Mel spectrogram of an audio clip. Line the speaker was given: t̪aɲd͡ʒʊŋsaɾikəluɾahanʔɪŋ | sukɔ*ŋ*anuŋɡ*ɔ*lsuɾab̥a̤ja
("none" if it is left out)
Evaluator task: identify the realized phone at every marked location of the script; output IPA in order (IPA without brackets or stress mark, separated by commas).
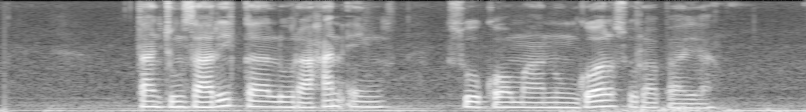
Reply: m, ɔ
